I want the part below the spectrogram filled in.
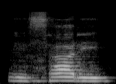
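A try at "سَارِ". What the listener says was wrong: জিহ্বাটি উপরে চেপে ধরেন, জিহ্বার বিষ্কানটি, সারি। সা বলে টান হবে শিন টান হয়ে যাচ্ছে, সারি।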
